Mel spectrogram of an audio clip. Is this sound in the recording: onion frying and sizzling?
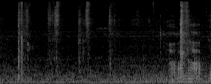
no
